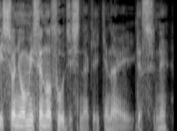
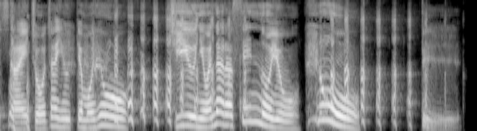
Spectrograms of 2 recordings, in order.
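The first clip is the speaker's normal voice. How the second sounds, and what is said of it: Imitates a gangster film character's voice. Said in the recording (Japanese): “仁義なき戦いの山森会長のモノマネをさせていただきます”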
